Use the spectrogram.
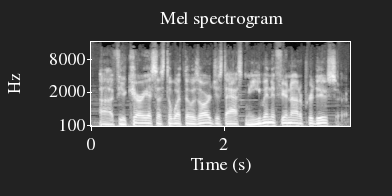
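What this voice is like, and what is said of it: Very fast speech. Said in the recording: “sorry I'm talking so fast. I just had a big cup of coffee.”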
